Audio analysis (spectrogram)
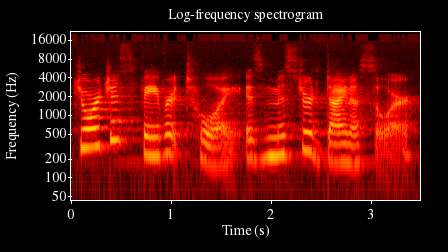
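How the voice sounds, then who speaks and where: Slow, animated woman storyteller. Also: a little high, slight background noise. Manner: expressive, clearly phrased for small children. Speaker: storybook reader. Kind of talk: scripted children's read-aloud.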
